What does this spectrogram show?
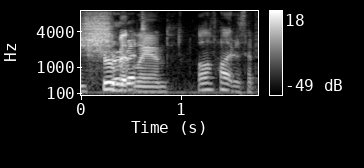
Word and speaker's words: Sherbet Land: All right, Sherbert Land. Sherbet Land.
